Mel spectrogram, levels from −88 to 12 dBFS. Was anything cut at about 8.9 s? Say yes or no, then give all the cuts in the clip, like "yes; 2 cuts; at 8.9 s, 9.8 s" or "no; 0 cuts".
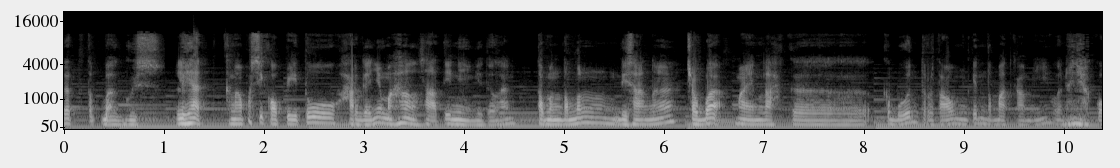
no; 1 cut; at 1.0 s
